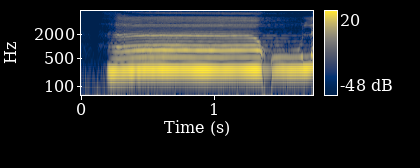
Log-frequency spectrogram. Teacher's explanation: Mad tabi'inya alif sebelumnya fathah, hamzahnya i pada kata ulai. Maka lamnya dipanjangkan boleh 4 boleh 5 harokat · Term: mad wajib muttasil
